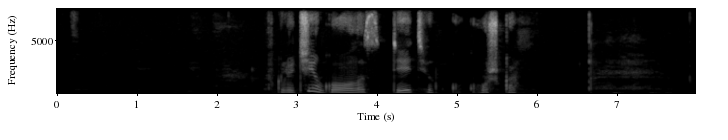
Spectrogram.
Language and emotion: Russian, sad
